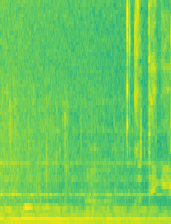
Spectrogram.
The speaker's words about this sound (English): I wish the rain would stop just once. It can't rain all the time.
